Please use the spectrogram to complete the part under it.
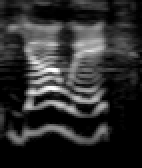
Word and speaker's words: Yahweh: which we're not even 100% sure how they would have pronounced it, but we pronounce it Yahweh, the name of God, but they wouldn't say the name of God.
